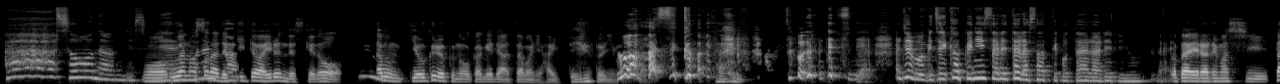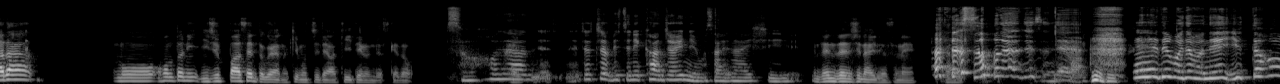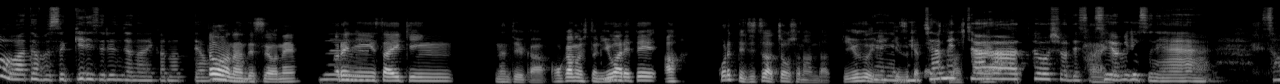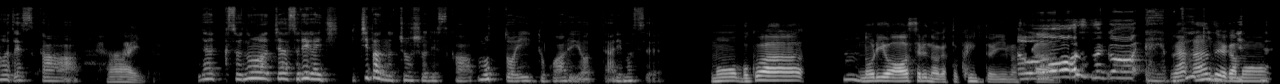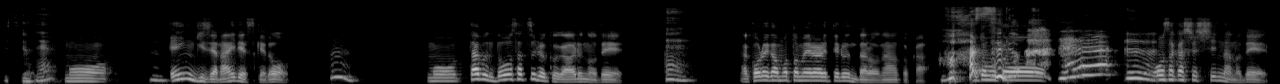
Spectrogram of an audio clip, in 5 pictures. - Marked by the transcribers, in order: laughing while speaking: "うわ、すごい。そうなんですね"; tapping; laughing while speaking: "そうなんですね"; chuckle; unintelligible speech; joyful: "わ、すごい"
- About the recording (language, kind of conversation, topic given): Japanese, podcast, 自分の強みはどのように見つけましたか？
- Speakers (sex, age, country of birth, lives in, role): female, 50-54, Japan, Japan, host; male, 20-24, Japan, Japan, guest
